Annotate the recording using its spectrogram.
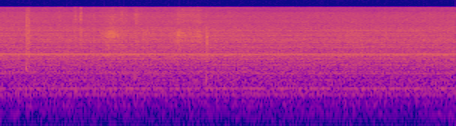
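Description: Quiet room tone: a faint steady hiss with a faint steady whine running under it, and a few soft clicks.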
